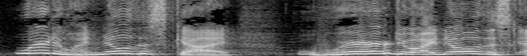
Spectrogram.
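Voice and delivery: high, exasperated self-quote; wondering aloud, high and insistent; baffled self-quote. Retold or imitated. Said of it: "I was like, ... it was driving me nuts".

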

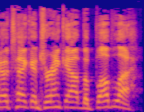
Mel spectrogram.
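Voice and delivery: badly attempted Boston accent turned Australian; botched Boston that lands in Australian. Shown as a demonstration. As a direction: put on a hammed-up Aussie accent. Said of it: "It's gonna come out Australian right now".

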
